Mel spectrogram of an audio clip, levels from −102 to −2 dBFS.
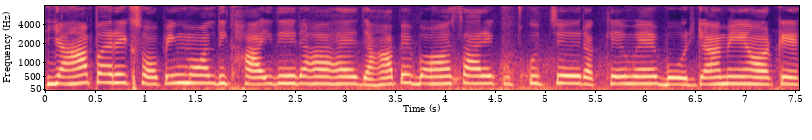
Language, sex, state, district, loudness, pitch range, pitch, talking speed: Hindi, female, Bihar, Madhepura, -10 LUFS, 240-265 Hz, 255 Hz, 175 wpm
